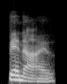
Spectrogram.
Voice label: "penile", Indian; Dictionary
